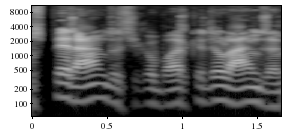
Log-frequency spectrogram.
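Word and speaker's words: Chico Buarque de Hollanda: Di quelli tosti, anche perché sperando, Chico Barche de Olanda, no? E nei cantieri. Visto... – Ma come lo pronunci bene, di Olanda?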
